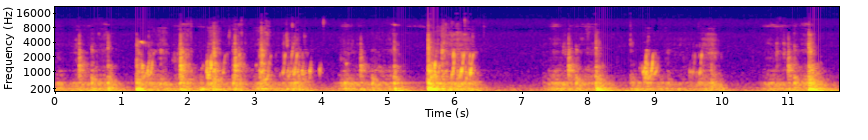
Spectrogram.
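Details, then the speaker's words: 1954 Chevy with a long-standing soft, mushy brake pedal, bench bleeding a new larger-bore (1-1/8 inch) aftermarket master cylinder: irregular wet gurgles burst with each pedal stroke as air bubbles through the return lines. Air still needs bleeding. "quite a few bubbles in there as one would expect now i can hear all the air coming through"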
